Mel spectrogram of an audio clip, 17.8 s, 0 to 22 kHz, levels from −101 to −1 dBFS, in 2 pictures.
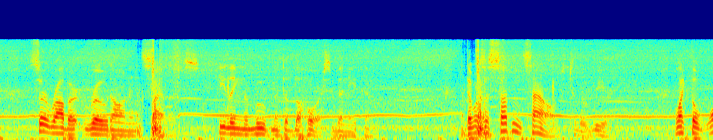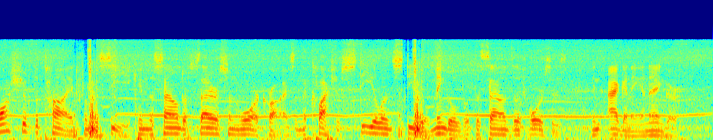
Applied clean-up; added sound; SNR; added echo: none; Squeak; 6 dB; none.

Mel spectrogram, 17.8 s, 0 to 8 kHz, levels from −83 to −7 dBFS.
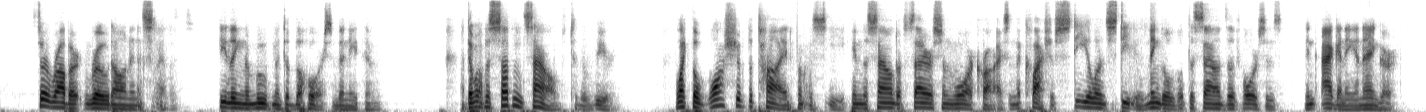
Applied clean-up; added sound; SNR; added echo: neural mask model DeepFilterNet 3.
